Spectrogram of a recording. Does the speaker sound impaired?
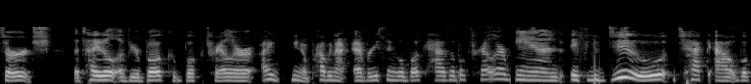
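No.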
